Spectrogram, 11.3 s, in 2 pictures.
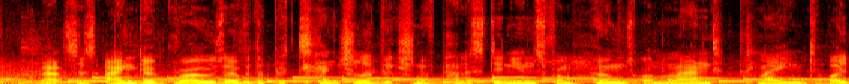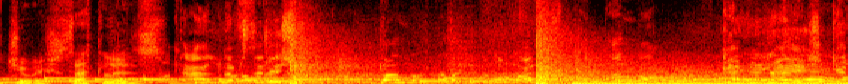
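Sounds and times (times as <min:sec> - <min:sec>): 
speech: 0:00.2 - 0:09.8, 0:10.5 - 0:11.3
gunfire during clashes over the threatened eviction of Palestinians: 0:09.2 - 0:09.7.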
